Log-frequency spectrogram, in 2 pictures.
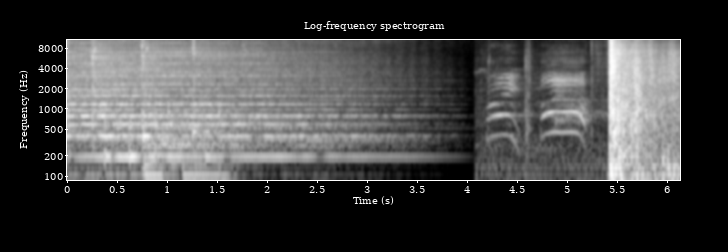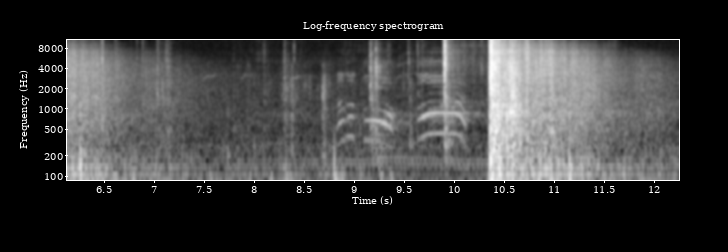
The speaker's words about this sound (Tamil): பத்தொன்பது துப்பாக்கி வேட்டுகளை தீர்த்து மரியாதை செலுத்தும் பாரம்பரியத்துடன் நாட்டின் 46வது நாடாளுமன்ற நடவடிக்கைகள் முடிவுக்கு வந்துள்ளன.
